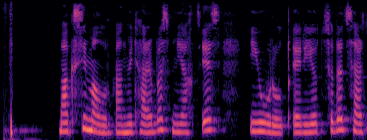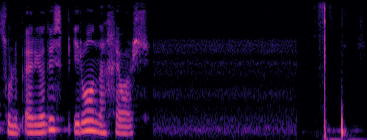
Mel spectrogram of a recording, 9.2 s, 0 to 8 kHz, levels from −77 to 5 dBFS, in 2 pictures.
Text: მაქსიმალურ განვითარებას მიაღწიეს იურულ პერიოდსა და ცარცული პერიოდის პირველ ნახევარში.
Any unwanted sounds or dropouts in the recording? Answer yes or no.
no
